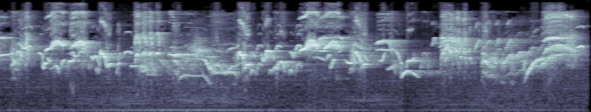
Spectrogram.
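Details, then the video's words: Oriental magpie-robin fighting song used to provoke rivals: harsh, layered squawks mixed with fast whistled slurs and trills, very dense and continuous. "SUARA BURUNG kacer gacor TARUNG konslet paling AMPUH buat PANCINGAN KACER EMOSI"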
